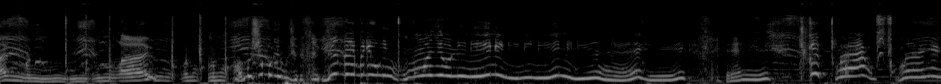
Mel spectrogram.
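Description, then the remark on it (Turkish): A small child cries and wails, sobbing continuously in rising and falling bursts for several seconds without pause. “Şimdi ağlama bala.”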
